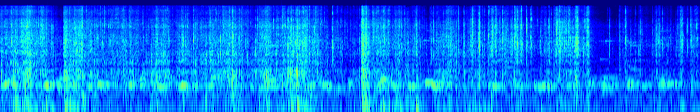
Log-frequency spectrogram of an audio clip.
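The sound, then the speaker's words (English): Continuous crinkling and rustling of a cream carbonara instant noodle pack being torn open and handled, with scattered clicks and light rattles as the noodles are dropped into a pan of boiling water, over a steady background hiss. “My water is boiling, so I'm gonna open this pack and put it in.”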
